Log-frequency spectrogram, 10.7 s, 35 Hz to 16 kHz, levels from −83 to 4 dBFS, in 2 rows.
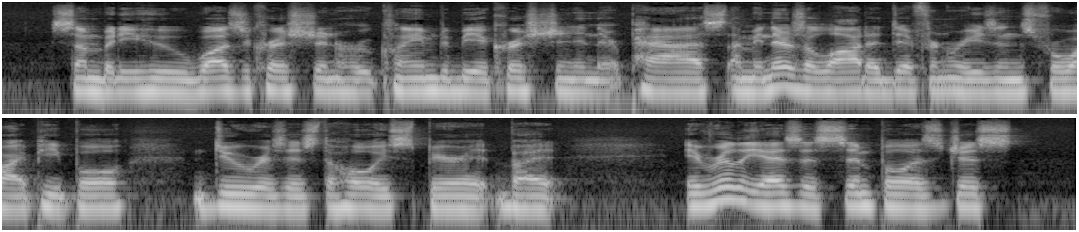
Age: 10-29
